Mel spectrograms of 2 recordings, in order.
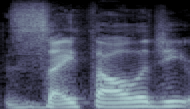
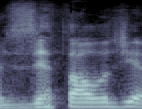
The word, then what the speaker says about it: zythology: like that so like zythology or zology I don't know how you'd pronounce that zedy t h o l o g y I thought that was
